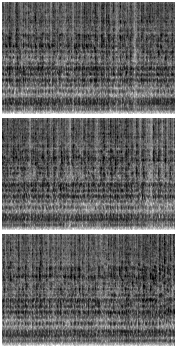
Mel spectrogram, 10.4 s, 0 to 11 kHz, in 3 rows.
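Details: Mercury 135 outboard misfiring at idle: steady idle with an uneven, stumbling beat under the drone. Spark plugs suspected, not confirmed.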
